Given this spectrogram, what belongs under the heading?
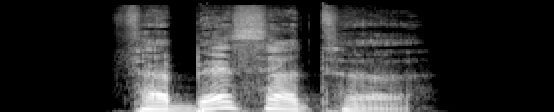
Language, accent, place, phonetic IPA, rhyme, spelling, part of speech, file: German, Germany, Berlin, [fɛɐ̯ˈbɛsɐtə], -ɛsɐtə, verbesserte, adjective / verb, De-verbesserte.ogg
- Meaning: inflection of verbessern: 1. first/third-person singular preterite 2. first/third-person singular subjunctive II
